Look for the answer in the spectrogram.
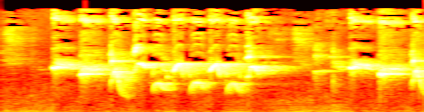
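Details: Murai batu (white-rumped shama) breaks into a quick series of clear whistled notes, each with a lower following note, accompanied by sharp high clicks, lasting about three seconds.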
